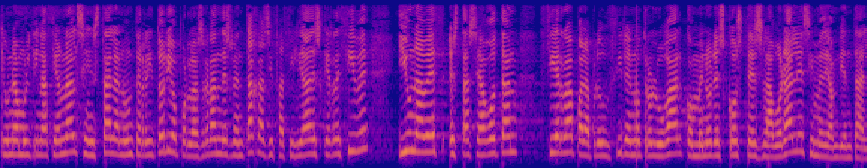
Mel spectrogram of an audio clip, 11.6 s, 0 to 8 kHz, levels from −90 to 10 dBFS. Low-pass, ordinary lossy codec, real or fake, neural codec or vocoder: 7.2 kHz; none; real; none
